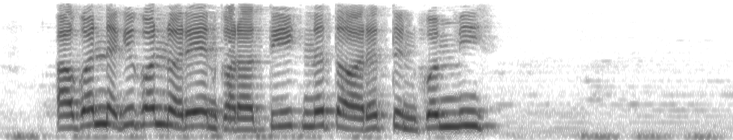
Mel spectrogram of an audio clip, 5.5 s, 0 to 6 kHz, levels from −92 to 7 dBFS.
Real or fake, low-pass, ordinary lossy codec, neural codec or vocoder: real; 5.4 kHz; AAC, 32 kbps; none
